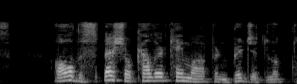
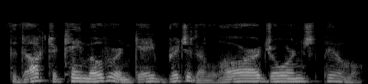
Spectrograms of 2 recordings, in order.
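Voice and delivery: plain reading voice

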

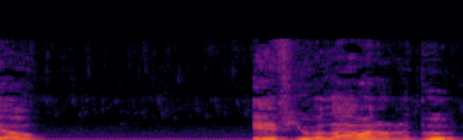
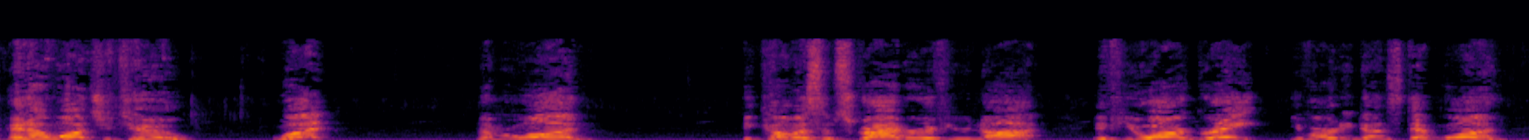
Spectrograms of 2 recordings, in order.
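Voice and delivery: excited; 7 semitones higher than usual. Real, not acted. Hyped call to subscribe.

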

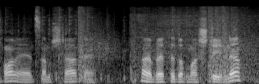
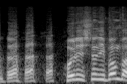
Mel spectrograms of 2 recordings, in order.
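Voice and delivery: urgent high callout; panicking gamer; 8 semitones higher, 4 dB louder than usual. Real, not acted. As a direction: push them to grab it fast. Urging teammate.

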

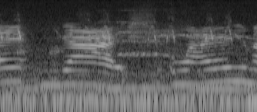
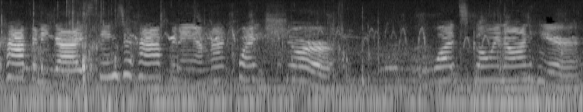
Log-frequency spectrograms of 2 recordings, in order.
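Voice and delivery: loud; 8 dB louder than usual. Real, not acted. Commenting on ducks fighting.

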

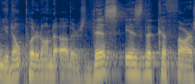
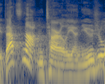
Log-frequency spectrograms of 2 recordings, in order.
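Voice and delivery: ordinary delivery

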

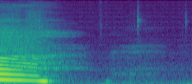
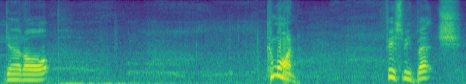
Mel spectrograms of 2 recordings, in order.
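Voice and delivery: loud, challenging yell at the enemy; shouting a challenge across the room; shouted taunt; 3 semitones higher, 10 dB louder than usual. Real, not acted. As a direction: bellow a dare to fight.

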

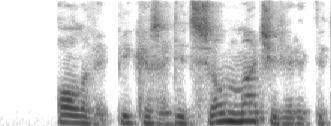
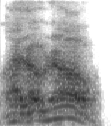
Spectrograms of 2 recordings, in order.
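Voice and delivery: loud, higher shouted reply; shouting character; 7 semitones higher, 9 dB louder, slower than usual. Retold or imitated. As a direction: yell it back at yourself. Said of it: "talk to myself".

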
